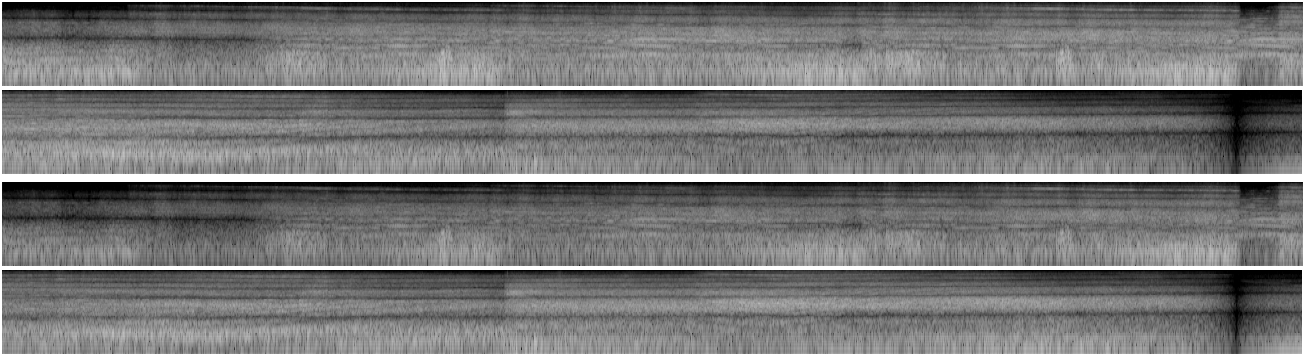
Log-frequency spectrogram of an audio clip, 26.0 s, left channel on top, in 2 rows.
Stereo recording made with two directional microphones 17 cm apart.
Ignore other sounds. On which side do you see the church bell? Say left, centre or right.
left.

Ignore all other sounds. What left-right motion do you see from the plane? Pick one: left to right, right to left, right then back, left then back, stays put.
left to right.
